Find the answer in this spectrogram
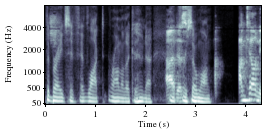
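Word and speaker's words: Acuña: And then our good friend of the pod, Ronald Acuna. Let me throw you some stats out there, because Ronald Acuna, I'm sorry, I keep pronouncing his name wrong. It's Acuna.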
